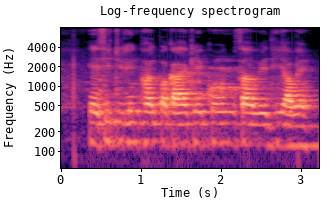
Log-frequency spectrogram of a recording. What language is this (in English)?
Chhattisgarhi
